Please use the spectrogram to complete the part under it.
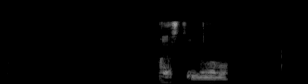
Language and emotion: Russian, neutral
